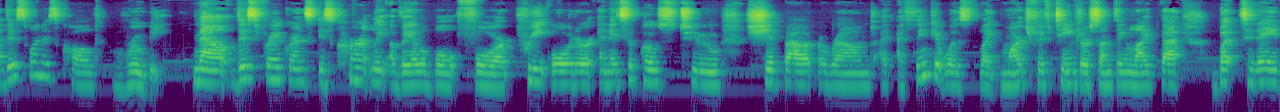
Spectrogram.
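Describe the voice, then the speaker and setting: Woman, vlogger, casual chat, gushing, emphatic repeats, lowish voice. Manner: gushing, animated, addresses viewers as guys. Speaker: perfume vlogger.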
